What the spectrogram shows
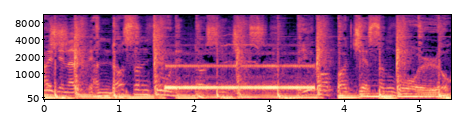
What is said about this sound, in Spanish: Oye, contesta el teléfono, hombre.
